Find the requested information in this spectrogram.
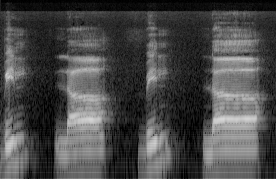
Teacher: لام کے اوپر تشدید آ گئی ہے اور کھڑی زبر آ گئی، کھڑی زبر آنے کی وجہ سے میں کھینچ کے پڑھ رہا ہوں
